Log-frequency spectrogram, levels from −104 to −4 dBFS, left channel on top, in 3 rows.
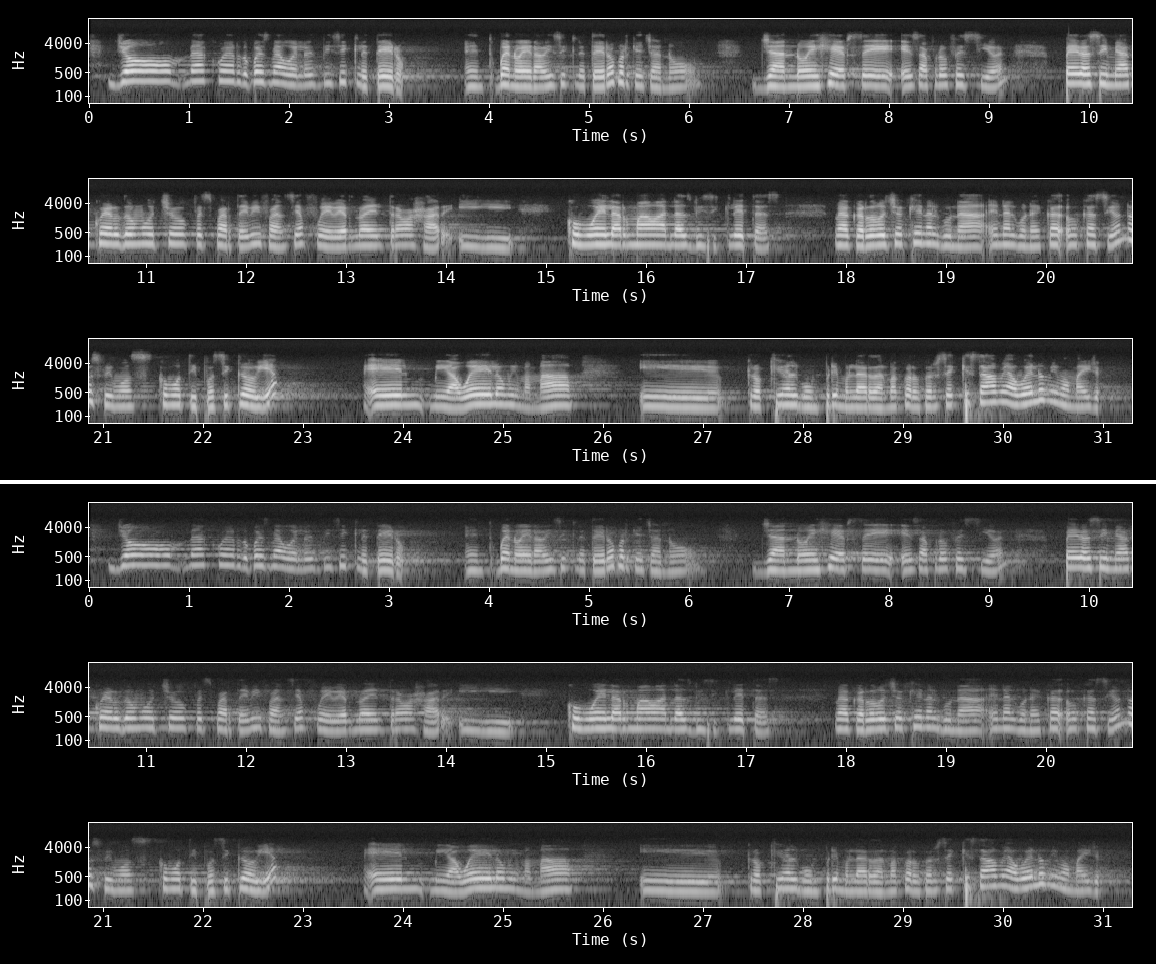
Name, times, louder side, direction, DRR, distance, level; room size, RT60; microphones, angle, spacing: voice 1, 0.0-3.1 3.8-15.0 15.2-17.2 17.9-22.7 23.6-26.0 26.4-31.0, left 6 dB, 60° left, 17 dB, 0.6 m, -30 dB
26.5 x 20.5 x 8.5 m, 2.2 s
head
